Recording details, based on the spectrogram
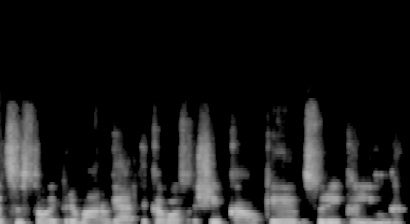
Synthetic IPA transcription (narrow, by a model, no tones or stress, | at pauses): ɐt̪ʲsʲɪst̪oːjɪpʲɾʲɪbɑːɾoːɡʲæɾʲt̪ʲɪkɑboːsɐʃʲɛɪp̚kɐʊkʲeʋʲɪsʊɾʲɛɪkɐlʲiːŋɡɐ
